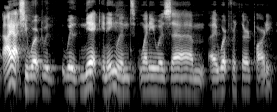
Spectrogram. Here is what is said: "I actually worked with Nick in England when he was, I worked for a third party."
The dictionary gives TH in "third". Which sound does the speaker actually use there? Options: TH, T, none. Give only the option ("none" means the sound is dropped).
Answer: TH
